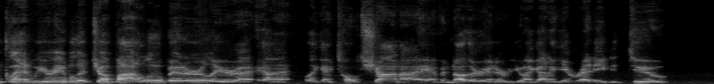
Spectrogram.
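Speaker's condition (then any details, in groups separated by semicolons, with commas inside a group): No condition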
